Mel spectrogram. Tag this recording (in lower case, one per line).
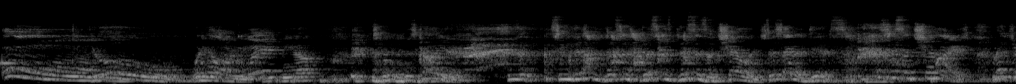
speech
